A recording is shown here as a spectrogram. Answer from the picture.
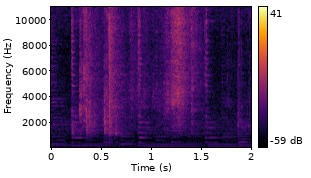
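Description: Lasagna pasta sheets clicking and scraping against a ceramic baking dish as they are laid in: a few short clatters over light background music.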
